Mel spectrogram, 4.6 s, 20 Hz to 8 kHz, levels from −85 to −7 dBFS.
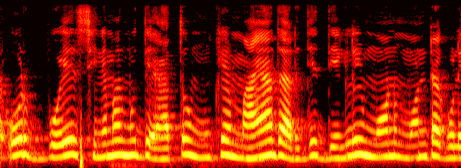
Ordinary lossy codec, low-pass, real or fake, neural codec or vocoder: none; 7.2 kHz; real; none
